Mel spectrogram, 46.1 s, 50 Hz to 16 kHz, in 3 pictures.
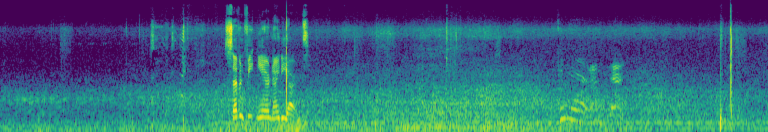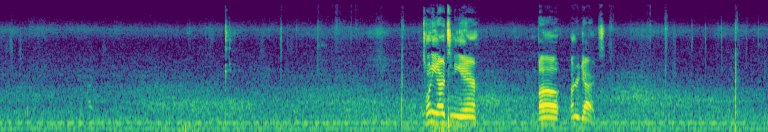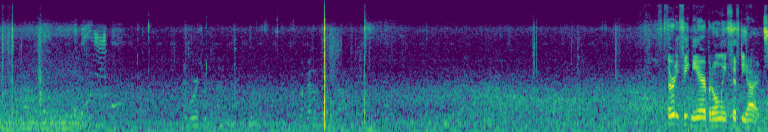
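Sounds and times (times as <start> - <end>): low outdoor background hum: 0.0 - 46.0
golf club striking ball: 14.4 - 14.8, 23.3 - 23.6.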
